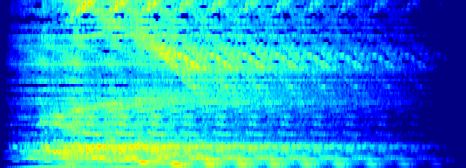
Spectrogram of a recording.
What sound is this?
having a lot of fun with carla rack whysynth amsynth and zynadsubfx stacking and randomizing them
